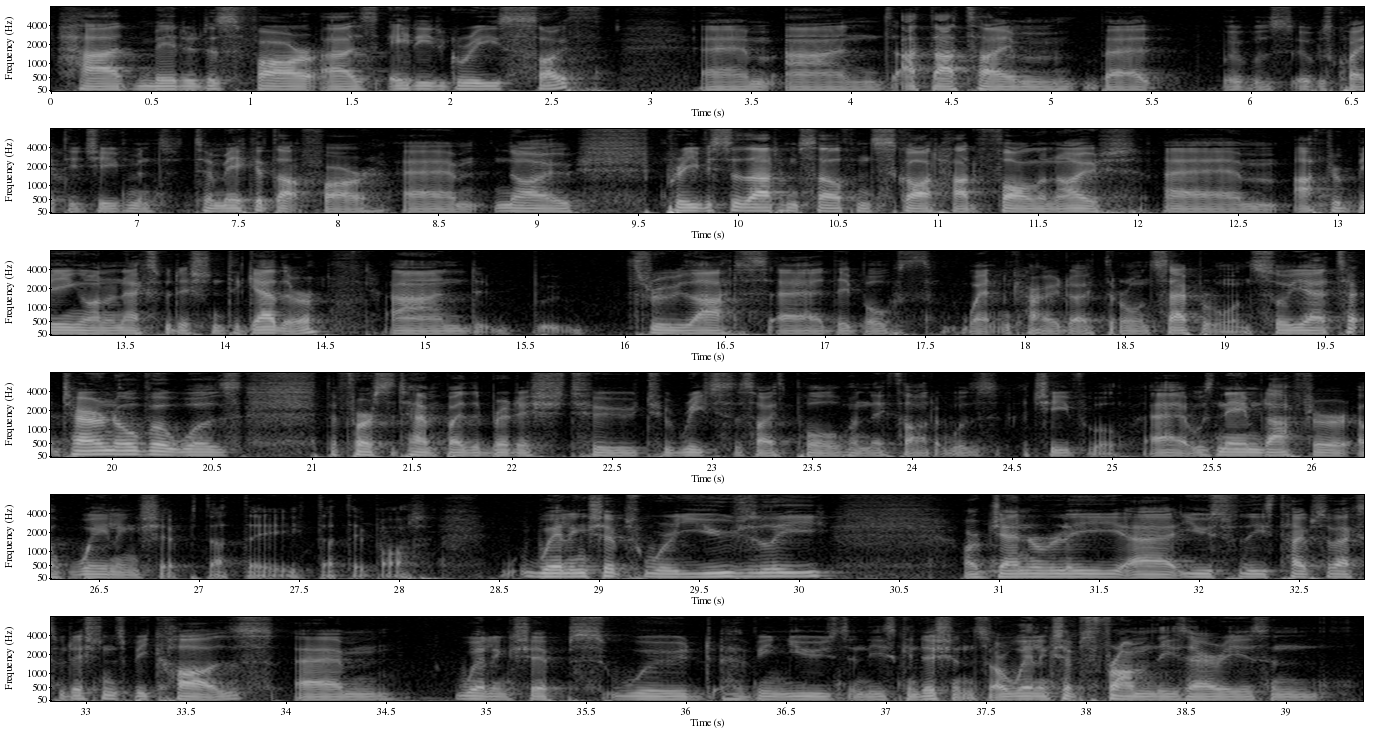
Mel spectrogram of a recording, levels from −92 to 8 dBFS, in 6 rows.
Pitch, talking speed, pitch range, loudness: 95 Hz, 195 wpm, 90-105 Hz, -31 LUFS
